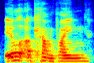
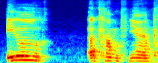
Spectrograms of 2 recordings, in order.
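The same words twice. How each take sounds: First: Slow French read with English pronunciation; English-accented French. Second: Halting, higher-pitched attempt at French; clumsy French accent, feeling out each word; terrible French accent. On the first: Wine drinker retrying the French label, English pronunciation. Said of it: "I'll pronounce it with English". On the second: Wine drinker reading a French label aloud, terrible French accent. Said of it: "my French accent's terrible". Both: Shown as a demonstration.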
